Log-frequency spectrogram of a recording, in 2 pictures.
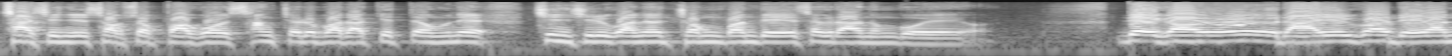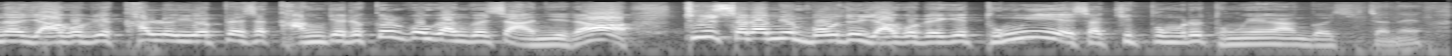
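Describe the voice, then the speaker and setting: Pastor guy preaching, pretty high voice, chatty, acts out the story bits. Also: expressive, brisk. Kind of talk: sermon.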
